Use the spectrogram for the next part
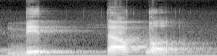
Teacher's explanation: قاف کو ہم نے موٹا بھی کیا اور قلقلہ بھی کیا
